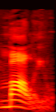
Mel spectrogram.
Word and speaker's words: MOLLE: And it's pronounced MOLLE, like the name MOLLE.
